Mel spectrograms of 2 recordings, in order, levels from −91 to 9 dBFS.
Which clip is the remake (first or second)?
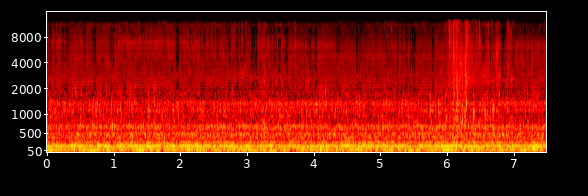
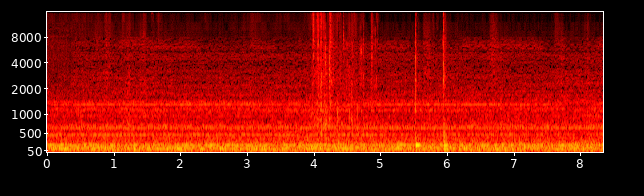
first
